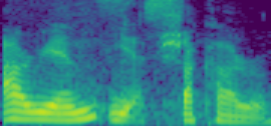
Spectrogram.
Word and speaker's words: Ariens Shakarho: So, for those that um probably didn't catch the name, please pronounce the name properly for me. Okay. It's Arian's Shakaro.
